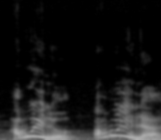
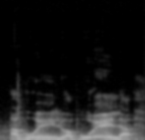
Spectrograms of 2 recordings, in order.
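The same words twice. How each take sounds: First: Much higher, louder joyful cry; shouting. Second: Mild, understated sob, near usual voice; sobbing. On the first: Lustig shouts to his grandparents, high and loud. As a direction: cry out to long-lost grandparents. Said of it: "gritaba Lustig". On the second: Lustig greets his grandparents, lightly tearful. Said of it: "sollo-, sollozaba". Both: A narrator's reading.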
